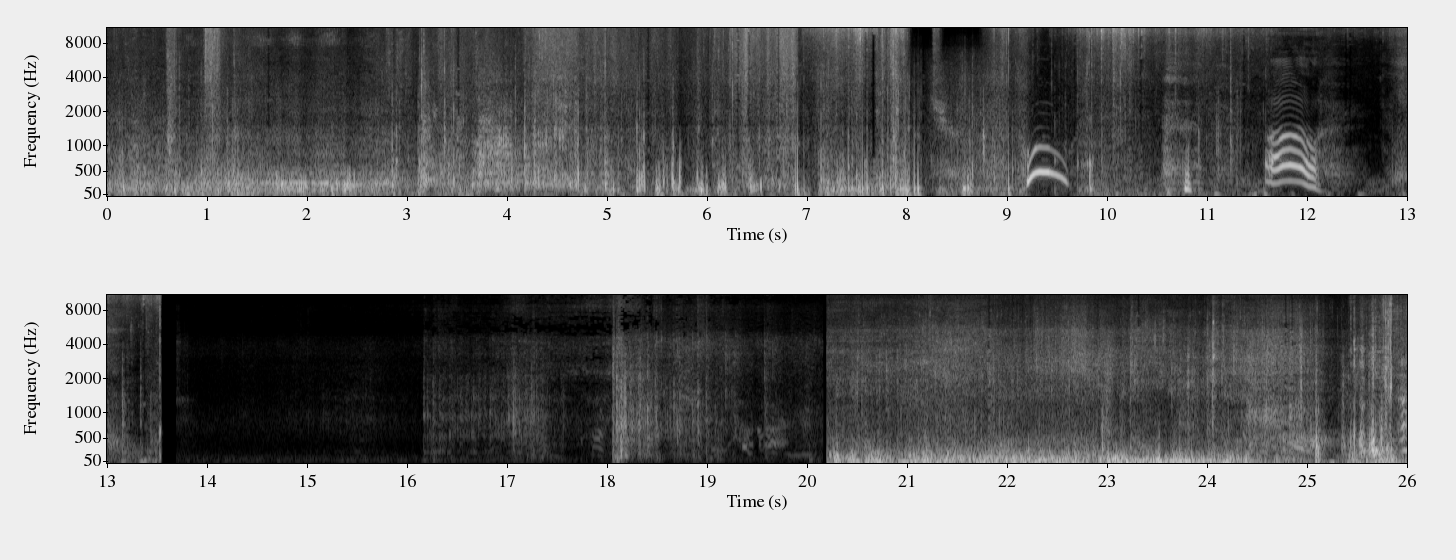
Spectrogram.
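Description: A mountain bike riding down a dirt trail: steady rushing noise from wind on the helmet-camera microphone and the tyres on the trail, with two short rising-and-falling vocal cries about halfway through. After a short silence the sound turns faint for a few seconds, then the rushing noise returns.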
